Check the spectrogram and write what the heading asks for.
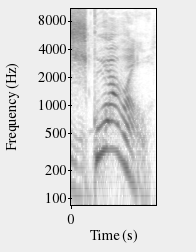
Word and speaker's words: squirrel: Listen, squirrel. – Squirrel. – Go red, red, red. – Don't feed the squirrels. – It's not one syllable. It's two.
